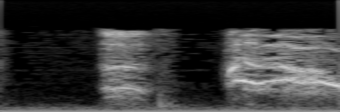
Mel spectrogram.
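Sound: woman screaming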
